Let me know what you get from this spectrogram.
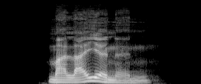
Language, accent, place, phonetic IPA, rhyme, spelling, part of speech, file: German, Germany, Berlin, [maˈlaɪ̯ɪnən], -aɪ̯ɪnən, Malaiinnen, noun, De-Malaiinnen.ogg
- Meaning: plural of Malaiin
